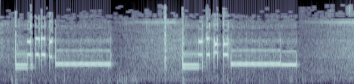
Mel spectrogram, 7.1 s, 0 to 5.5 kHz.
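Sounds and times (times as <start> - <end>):
telephone keypad tones dialing a phone number: 0.3 - 2.3, 3.6 - 6.0.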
